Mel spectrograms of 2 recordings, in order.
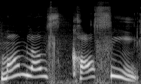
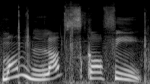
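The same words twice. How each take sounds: First: The stress is on coffee. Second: The stress is on loves.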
